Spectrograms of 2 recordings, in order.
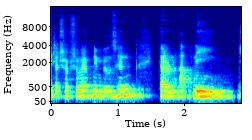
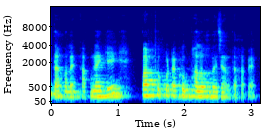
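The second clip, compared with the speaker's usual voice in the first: ordinary talk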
